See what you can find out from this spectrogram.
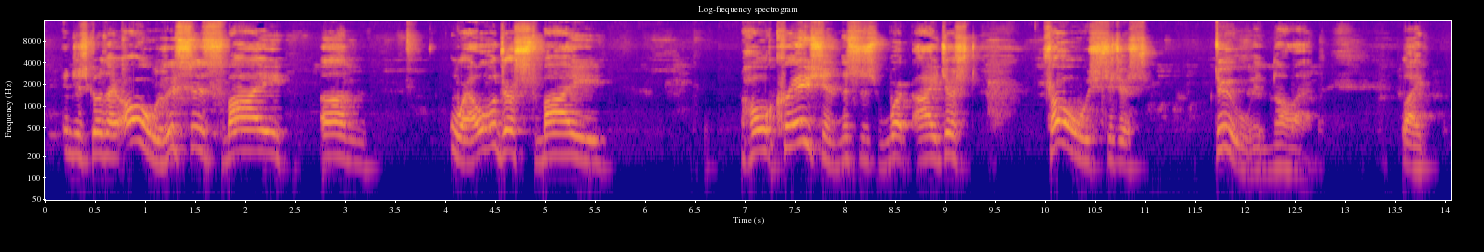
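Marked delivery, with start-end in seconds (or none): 0.8-12.1 loud, very slow, deliberate pronouncement. Retelling what Kane says when he pops up: Kane impression. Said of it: "a good impression of Kane".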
